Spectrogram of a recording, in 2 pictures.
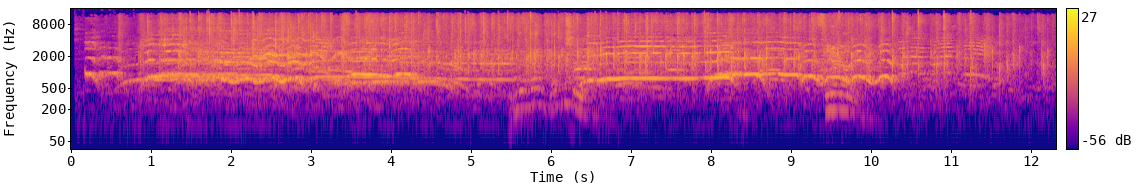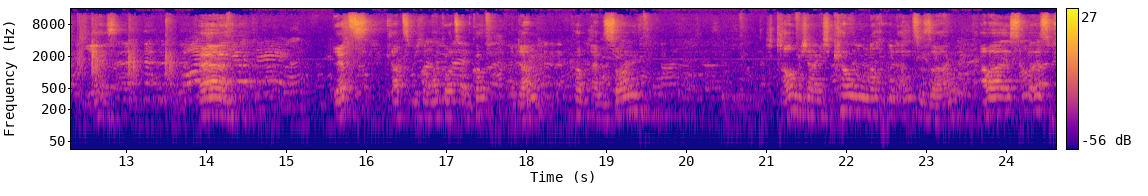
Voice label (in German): ansage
